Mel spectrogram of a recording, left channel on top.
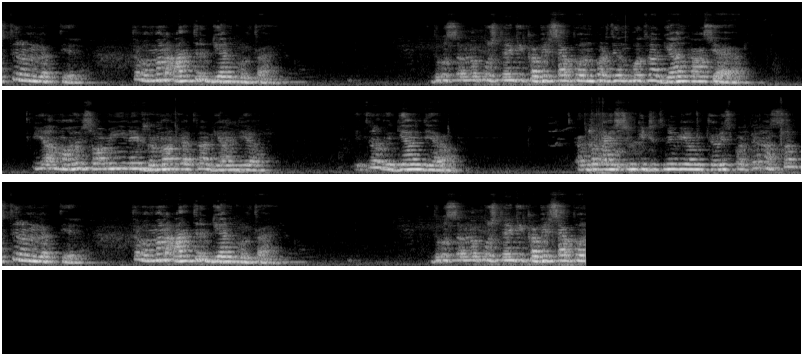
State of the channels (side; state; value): right; drops out; at 5.9 s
